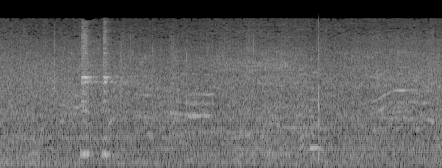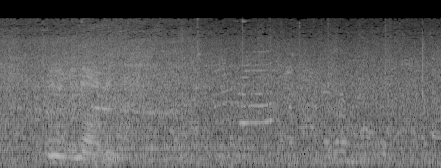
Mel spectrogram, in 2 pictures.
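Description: Traffic noise rumbles steadily outdoors.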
